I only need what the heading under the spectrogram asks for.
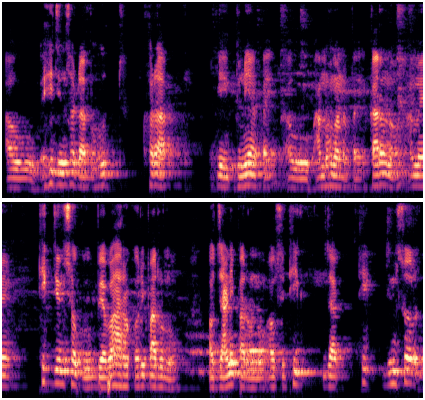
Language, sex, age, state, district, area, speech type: Odia, male, 30-45, Odisha, Koraput, urban, spontaneous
